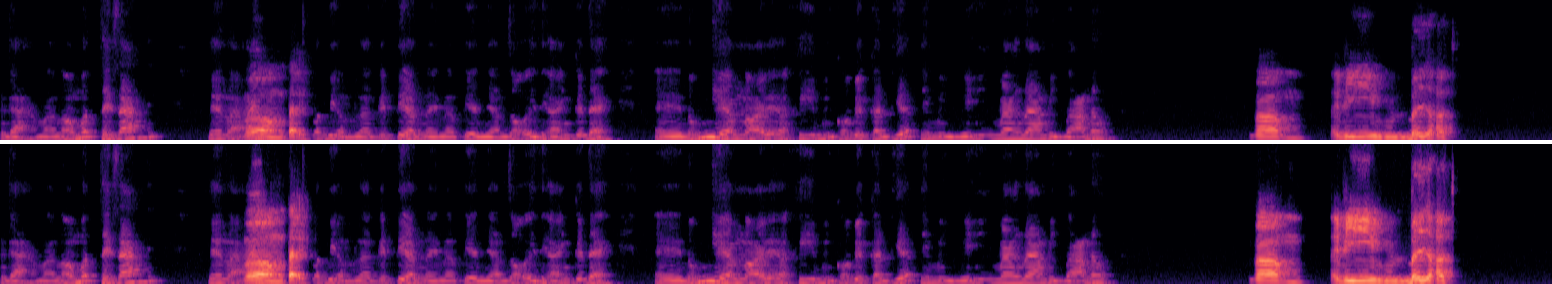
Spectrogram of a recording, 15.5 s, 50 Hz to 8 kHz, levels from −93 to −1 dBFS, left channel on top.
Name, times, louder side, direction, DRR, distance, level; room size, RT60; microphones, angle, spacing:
voice 1, 0.0-1.6 2.1-2.7 3.0-6.1 6.5-11.1, equal, 10° right, 0.4 m, -41 dB
voice 2, 2.4-3.0 12.5-13.0 13.3-14.5, right 7 dB, 75° right, 0.4 m, -27 dB
7.4 x 2.6 x 4.9 m
head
